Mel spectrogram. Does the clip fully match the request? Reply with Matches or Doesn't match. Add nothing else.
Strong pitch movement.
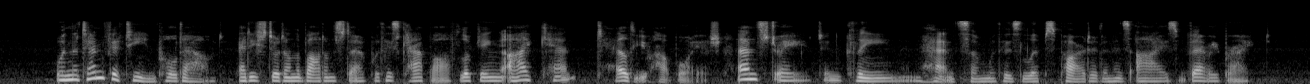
Doesn't match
